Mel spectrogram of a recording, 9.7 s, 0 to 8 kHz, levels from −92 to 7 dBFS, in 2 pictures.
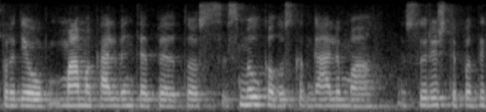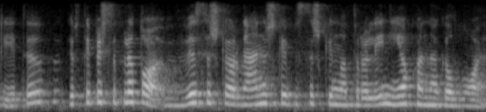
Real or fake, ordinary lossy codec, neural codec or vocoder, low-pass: real; Opus, 16 kbps; none; 7.2 kHz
